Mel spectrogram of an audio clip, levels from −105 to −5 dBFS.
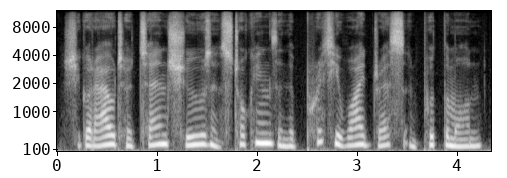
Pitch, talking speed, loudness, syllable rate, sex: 195 Hz, 235 wpm, -17 LUFS, 4.8 syllables/s, female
